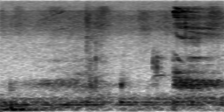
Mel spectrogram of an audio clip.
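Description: Near silence: room tone with a faint steady hum and a few faint ticks.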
